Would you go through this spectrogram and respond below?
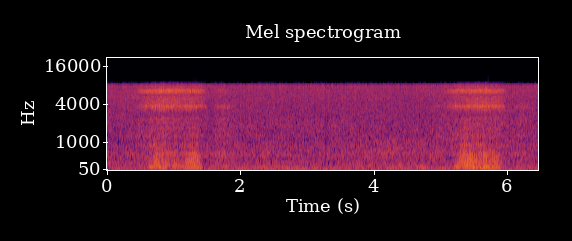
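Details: Person caught snoring while asleep holding someone in their arms: two slow, rough, fluttering snores on the in-breath about six seconds apart over steady room hiss; ordinary snoring.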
